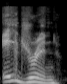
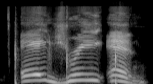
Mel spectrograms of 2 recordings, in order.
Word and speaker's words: Adrienne: I can't stand when people call me Adrian. I used to have the I used to have my Sunday school kids clap. Adrien, there are three syllables in my name.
